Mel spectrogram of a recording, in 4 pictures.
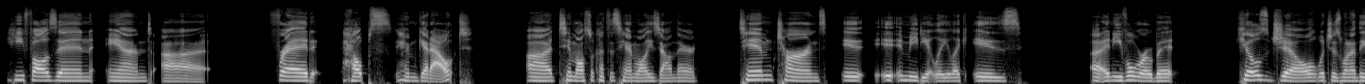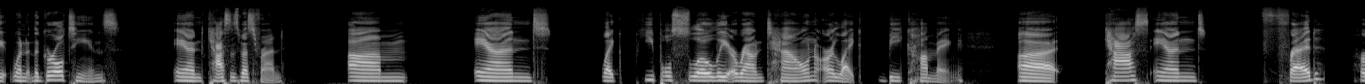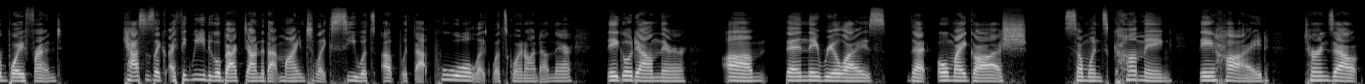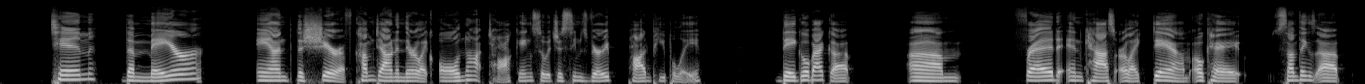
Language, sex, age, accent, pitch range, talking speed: English, female, 20-39, American, 160-185 Hz, 160 wpm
